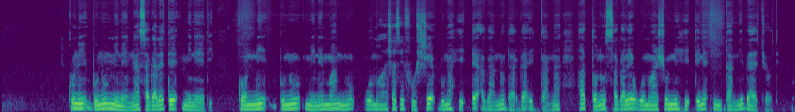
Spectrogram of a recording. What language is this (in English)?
Sidamo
